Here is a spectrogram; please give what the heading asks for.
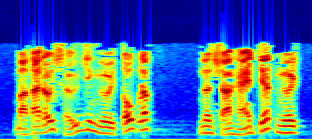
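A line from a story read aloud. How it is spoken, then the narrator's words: Farmer shouting loudly. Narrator (Vietnamese): Người nông phu cao giọng quát lên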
